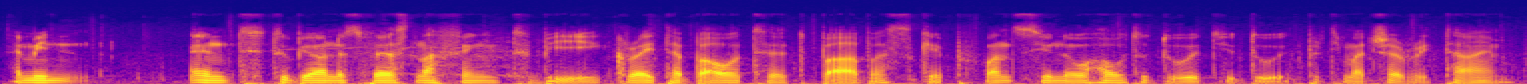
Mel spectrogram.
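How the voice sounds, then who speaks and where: A man's voice: low voice, steady tone, fairly quick, gravelly, hardly any pauses. A man casually commenting while speedrunning a game, chatting with viewers and shrugging off his own mistakes. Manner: chatty, answers chat, self-deprecating about mistakes. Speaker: speedrunner streamer.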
